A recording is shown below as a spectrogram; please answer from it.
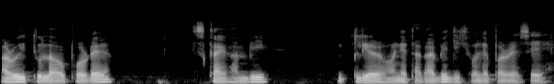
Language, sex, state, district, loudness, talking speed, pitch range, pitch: Nagamese, male, Mizoram, Aizawl, -20 LUFS, 150 wpm, 95-110 Hz, 100 Hz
